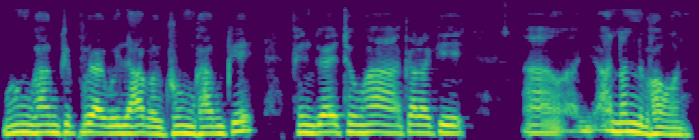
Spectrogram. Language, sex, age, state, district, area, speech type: Hindi, female, 60+, Uttar Pradesh, Ghazipur, rural, spontaneous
